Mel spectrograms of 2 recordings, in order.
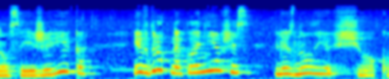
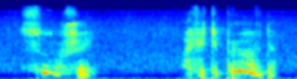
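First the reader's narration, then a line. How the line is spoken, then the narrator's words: Confused mutter. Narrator (Russian): Растерянно пробормотал ежевика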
